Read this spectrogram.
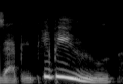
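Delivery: pew pew like a kid playing with a toy gun; blaster sound effects. Recapping the space battle, mouthing the blasters playfully. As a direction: spit out little laser noises.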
